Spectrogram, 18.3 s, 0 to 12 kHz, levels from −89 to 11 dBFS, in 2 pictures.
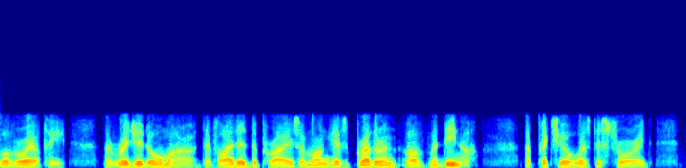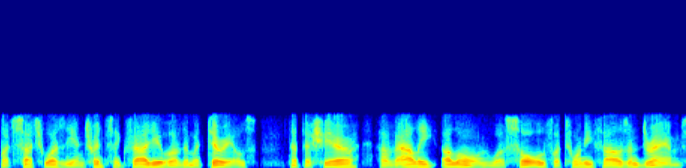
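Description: The speech comes through a G.726 ADPCM telephone path at 40 kbit/s, limited to the 200 Hz to 3.4 kHz line band with nothing above 3.8 kHz, and any coding hiss is at most faint, so no technical faults are present.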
